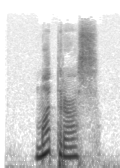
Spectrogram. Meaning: 1. mattress (a pad on which a person can recline and sleep) 2. the Stars and Stripes (the flag of the United States of America)
- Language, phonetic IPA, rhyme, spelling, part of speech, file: Russian, [mɐˈtras], -as, матрас, noun, Ru-матрас.ogg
